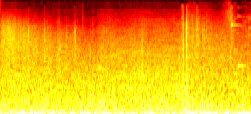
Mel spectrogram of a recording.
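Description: Artillery barrages and explosions in the war game Broken Arrow, a dense continuous low rumble with a sharp blast cutting through near the middle, loud and unbroken with no talk.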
